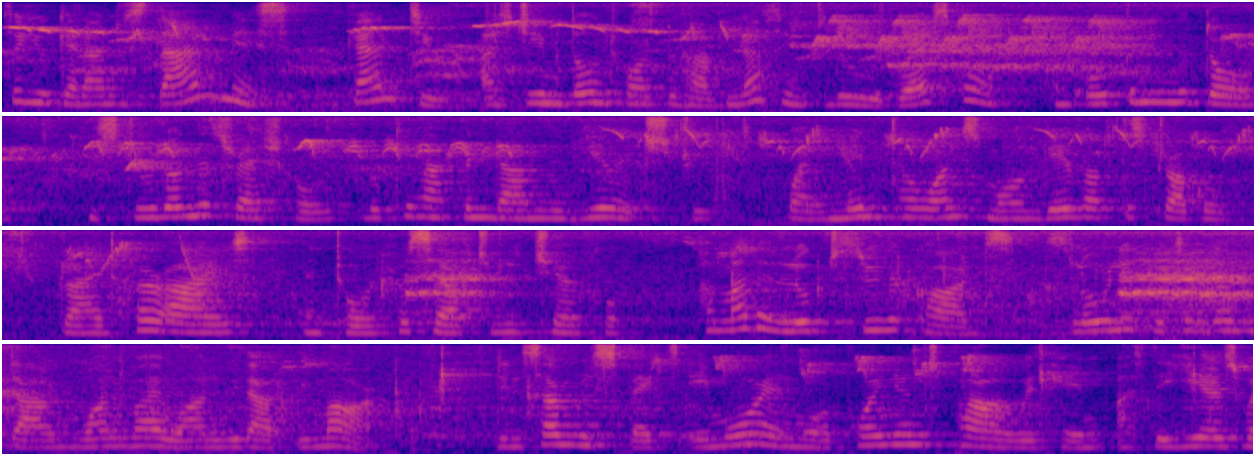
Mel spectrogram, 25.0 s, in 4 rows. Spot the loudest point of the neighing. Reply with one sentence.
The volume of the neighing peaks at 18 seconds.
